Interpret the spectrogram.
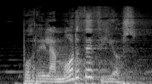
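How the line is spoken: Exclaimed. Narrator (Spanish): exclamó Mercin

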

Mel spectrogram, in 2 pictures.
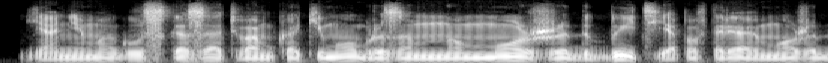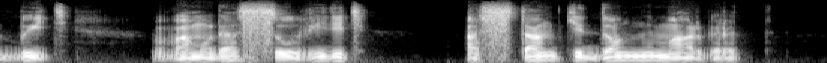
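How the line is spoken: Close whisper in ear. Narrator (Russian): Инесса наклонилась к нему так, что ее губы почти коснулись его уха, и прошептала

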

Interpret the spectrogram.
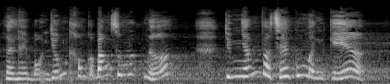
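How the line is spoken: Frightened cry. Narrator (Vietnamese): Đường Mẫn kinh hãi kêu lên

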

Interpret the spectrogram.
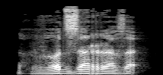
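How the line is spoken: Irritated snort. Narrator (Russian): Раздраженно фыркнул

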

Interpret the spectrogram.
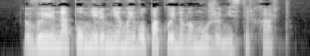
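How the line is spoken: Plain. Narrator (Russian): сказала она неожиданно

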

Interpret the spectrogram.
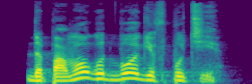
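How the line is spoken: Smirking snort. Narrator (Russian): Нойка ухмыльнулся и хмыкнул

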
